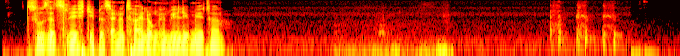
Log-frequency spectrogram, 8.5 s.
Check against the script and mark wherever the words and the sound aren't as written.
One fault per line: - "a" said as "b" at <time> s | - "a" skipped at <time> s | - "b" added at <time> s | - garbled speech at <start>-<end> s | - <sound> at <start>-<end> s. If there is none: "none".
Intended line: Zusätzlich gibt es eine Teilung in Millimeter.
- bark at 4.2-5.7 s
- cough at 6.9-7.8 s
